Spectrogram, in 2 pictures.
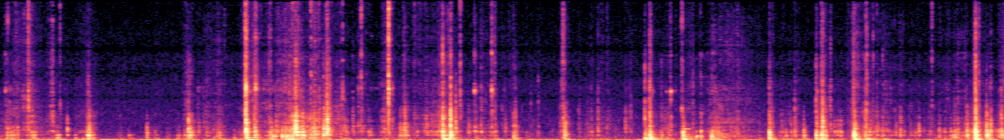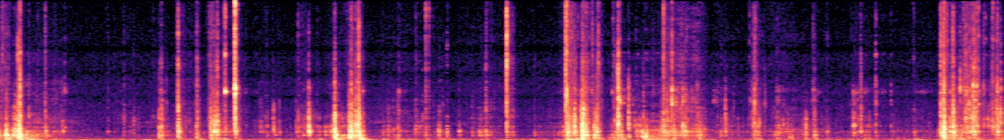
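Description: Hands working in an electric scooter's metal deck compartment, pulling at wiring and plastic connectors: irregular clicks, taps and rustles.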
